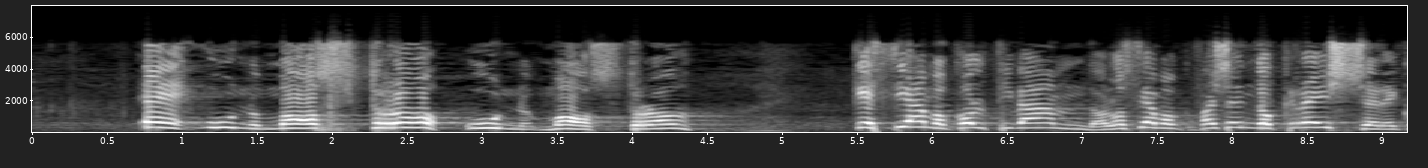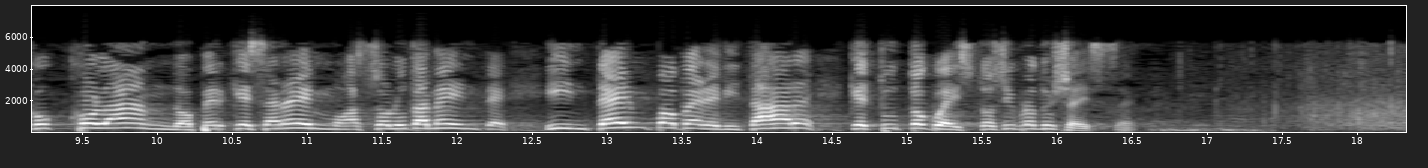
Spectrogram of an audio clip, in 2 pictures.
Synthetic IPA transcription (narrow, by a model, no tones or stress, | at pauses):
ɛunmɔst̪ɾounmɔst̪ɾo | k̟est̪jaːmokolt̪ivand̪olost̪jaːmofat͡ʃɛnd̪okɾɛʃːeɾekokʰːolaand̪operk̟esːaɾɛmːoasːolut̪ament̪e | int̪ɛmpopeɾevit̪aːɾek̟et̪ːut̪ːokwest̪osipɾod̪ut͡ʃesːḛ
